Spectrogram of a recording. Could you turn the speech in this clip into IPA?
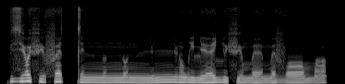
zʲ ɔ fʲ o f ɛ tː e nː o nː o nː y nː y ɾ õ w i lʲ ɛː ʎ ʉ fʲ ɔ m ɛː m ɛ v ɔː m ɑ̃

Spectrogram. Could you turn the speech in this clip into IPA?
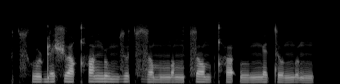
t͡sʰ u ɖ ɛ ʃ ʊ qʰ ɔ ŋ ɽ u m z u t͡s z ɔ m ŋ ɔ ŋ t͡s ɔ m qʰ u ʔ u ŋ ɛ t ʊ ŋ ʊ ŋ

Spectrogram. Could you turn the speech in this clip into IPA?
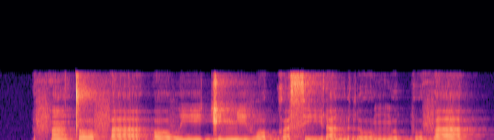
f ã˨ t ɔ˦ f a˨ | ɔ˨ β iː˨ ɡ i˨ ɲ i˦ β ɔ˨ ɡʷ a˨ s iː˨ ɾ a˨ n r oː˨ ŋ ʊ˨ b o˨ v a˦

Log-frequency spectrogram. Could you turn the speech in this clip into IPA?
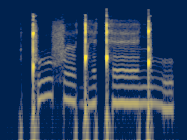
ǃʼ u f əː ɡ͡ǃ ɛ ǃʰ ɛː ŋ͡ǃ uː

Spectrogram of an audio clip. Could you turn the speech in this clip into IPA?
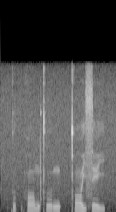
k ʊ˧ k̚ h ɔː˧ m kʰ ʊ˨˥ ŋ | kʰ ɔː˥ j s e˨ j

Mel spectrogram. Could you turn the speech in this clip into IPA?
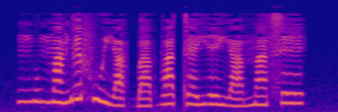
m u˦ m ã˧ ɡ ɛ˦ f u˦˨ j a˨ ɡ͡b a˨ b a˧ t ɛ˧ j e˧ j a˨ m ã˧ s e˦

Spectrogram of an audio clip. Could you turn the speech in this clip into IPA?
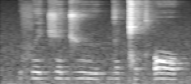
f e t͡ʃ ɐ d͡ʒ ʉ | ɡ ɛ ɡ͡ǁ ə t͡sʼ ɔ

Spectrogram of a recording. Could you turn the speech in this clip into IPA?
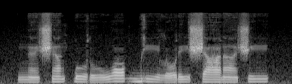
n ɛ̃˧ ʃ ã˦ k͡p u˦˨ ɾ u˧ w ɔ˦ ɡ͡b i˦˨ l o˨˦ ɾ i˦˨ ʃ a˧ ɾ ã˧ ʃ i˦

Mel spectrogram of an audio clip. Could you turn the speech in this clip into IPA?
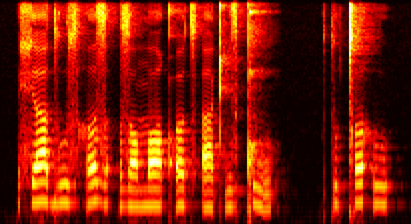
xʲ a d u z h ʌ z | z ɒ m ɒ qʼ u t͡sʼ a kʼ i z ǃ u | t u ǀ ʌ h u

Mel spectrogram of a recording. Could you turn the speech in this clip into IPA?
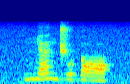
ɲ æ n d͡ʒ o ɗ ɒ

